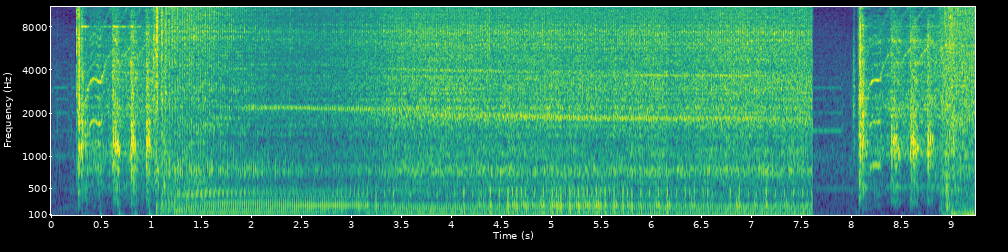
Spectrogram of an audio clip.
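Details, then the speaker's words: Ford Mustang 2.3L turbo started after replacing downpipe exhaust gasket: catches quickly, flares briefly, then settles to a smooth, even idle with no exhaust leak ticking. "there you go you don't hear any uh you don't hear any exhaust leaks anymore it's completely different"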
